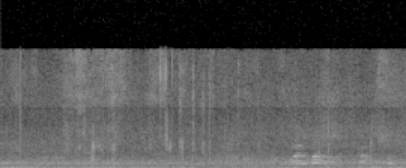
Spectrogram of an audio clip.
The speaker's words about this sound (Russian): нет, ветер все-таки есть.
